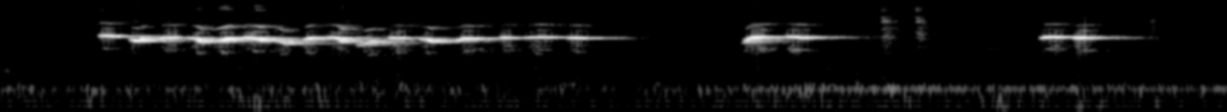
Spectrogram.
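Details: Male pet cockatiel out of its cage, teasing other caged birds, gives a long warbling whistle, then two short rising whistled notes.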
